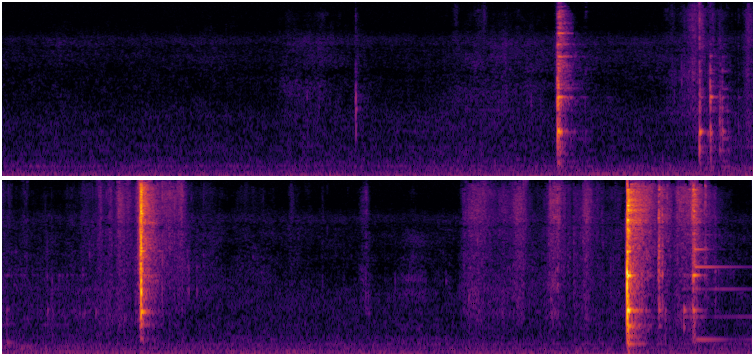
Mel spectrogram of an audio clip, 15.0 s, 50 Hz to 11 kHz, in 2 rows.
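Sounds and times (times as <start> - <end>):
pots and pans clinking: 13.8 - 14.8.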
